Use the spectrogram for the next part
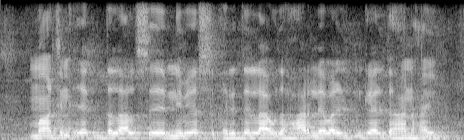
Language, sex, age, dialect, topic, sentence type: Magahi, male, 18-24, Western, banking, statement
